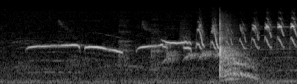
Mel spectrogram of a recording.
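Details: White-rumped shama song played to provoke other shamas: long, pure, drawn-out whistles, one gently falling, followed by a sharp crack and a quick run of high, thin chipping notes.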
